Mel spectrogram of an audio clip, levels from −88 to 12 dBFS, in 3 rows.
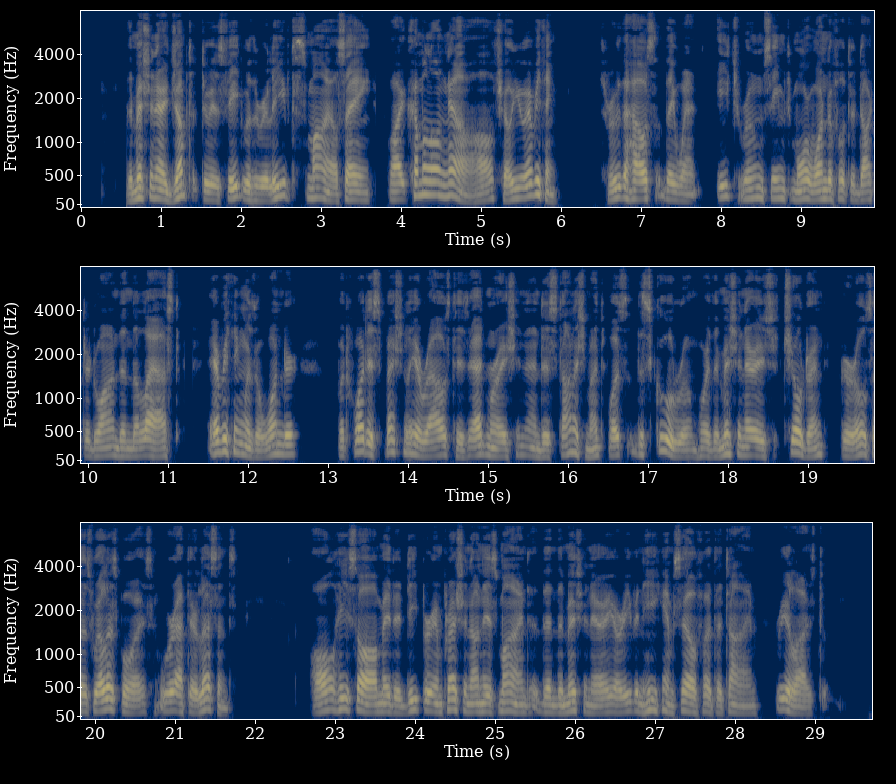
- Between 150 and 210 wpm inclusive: Yes, average, 170 wpm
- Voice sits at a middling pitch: No, low, 130 Hz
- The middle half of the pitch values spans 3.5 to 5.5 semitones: Yes, average, 4.1 semitones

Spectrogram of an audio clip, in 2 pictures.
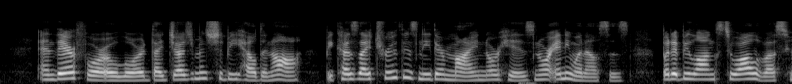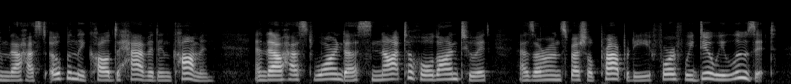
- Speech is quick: Yes, fast, 235 wpm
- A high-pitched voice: Yes, high, 220 Hz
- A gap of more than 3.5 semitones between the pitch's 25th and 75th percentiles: Yes, average, 4.3 semitones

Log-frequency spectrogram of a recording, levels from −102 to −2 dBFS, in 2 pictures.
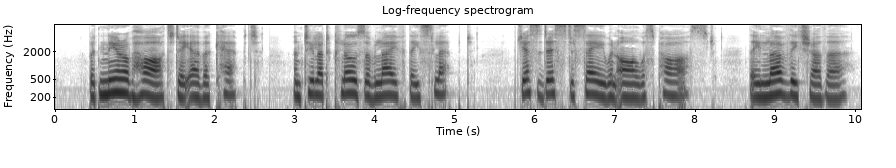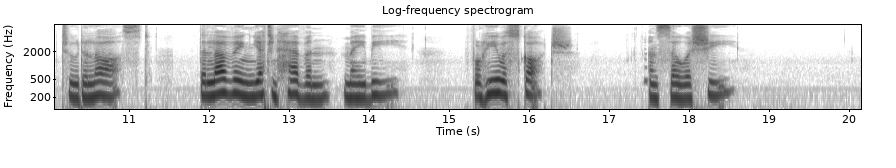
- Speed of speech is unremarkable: No, slow, 130 wpm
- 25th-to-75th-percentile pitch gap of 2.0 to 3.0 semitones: Yes, average, 2.7 semitones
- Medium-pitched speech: No, high, 210 Hz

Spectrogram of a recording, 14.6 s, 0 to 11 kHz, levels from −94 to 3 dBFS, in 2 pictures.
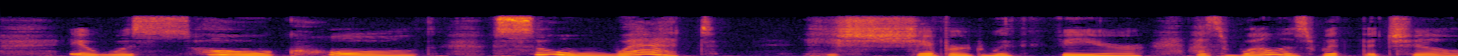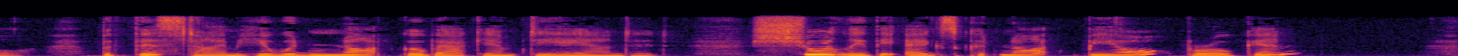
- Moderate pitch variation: No, wide, 6.3 semitones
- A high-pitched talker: Yes, high, 240 Hz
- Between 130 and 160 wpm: Yes, average, 140 wpm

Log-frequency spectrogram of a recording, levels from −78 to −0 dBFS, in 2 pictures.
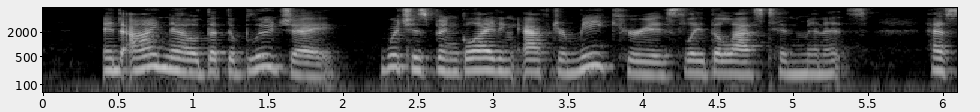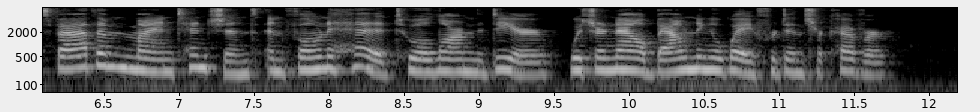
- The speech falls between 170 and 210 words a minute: Yes, average, 175 wpm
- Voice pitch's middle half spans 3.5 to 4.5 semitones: No, average, 3.1 semitones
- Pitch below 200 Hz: No, high, 220 Hz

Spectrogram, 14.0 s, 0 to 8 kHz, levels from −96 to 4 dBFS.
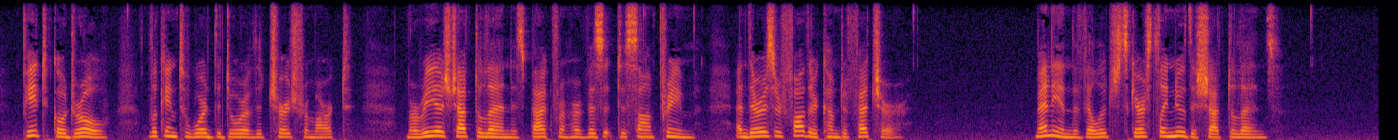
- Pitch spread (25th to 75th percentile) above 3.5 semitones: No, average, 3.2 semitones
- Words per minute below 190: Yes, average, 160 wpm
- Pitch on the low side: No, high, 205 Hz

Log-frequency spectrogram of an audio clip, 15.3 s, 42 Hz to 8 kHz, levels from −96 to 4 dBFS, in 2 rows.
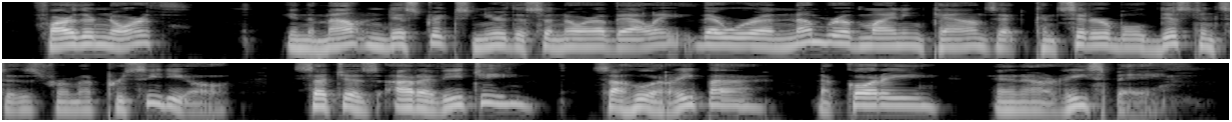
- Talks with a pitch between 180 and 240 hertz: No, medium, 145 Hz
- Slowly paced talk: Yes, slow, 125 wpm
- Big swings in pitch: No, average, 3.8 semitones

